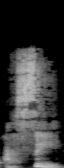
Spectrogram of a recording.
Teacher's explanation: la Y, que suena como sh, como así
